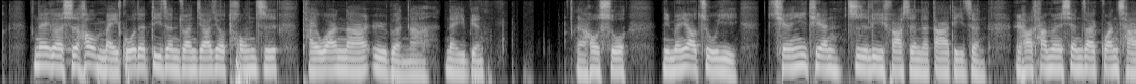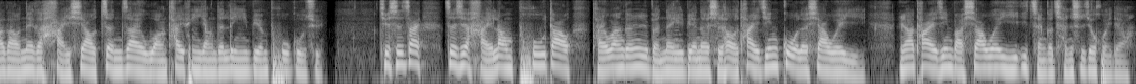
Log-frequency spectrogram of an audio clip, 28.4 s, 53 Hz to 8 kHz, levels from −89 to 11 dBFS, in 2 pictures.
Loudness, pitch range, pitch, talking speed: -14 LUFS, 120-140 Hz, 125 Hz, 240 characters per minute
